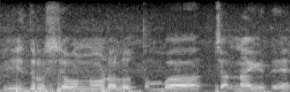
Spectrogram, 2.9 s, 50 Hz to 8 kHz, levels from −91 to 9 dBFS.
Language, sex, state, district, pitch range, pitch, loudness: Kannada, male, Karnataka, Koppal, 160-175 Hz, 170 Hz, -13 LUFS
